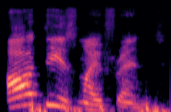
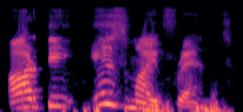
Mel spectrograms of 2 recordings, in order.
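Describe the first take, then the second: First: The word Aarti carries the strongest stress. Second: The word is carries the strongest stress. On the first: It is this particular person who is the friend. "I'm emphasizing on the word Aarti" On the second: The friendship continues in the present. "That means she is still my friend"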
